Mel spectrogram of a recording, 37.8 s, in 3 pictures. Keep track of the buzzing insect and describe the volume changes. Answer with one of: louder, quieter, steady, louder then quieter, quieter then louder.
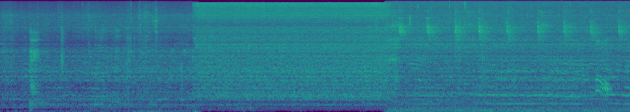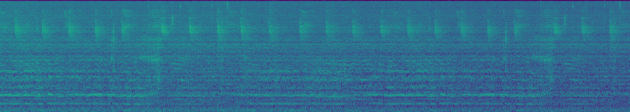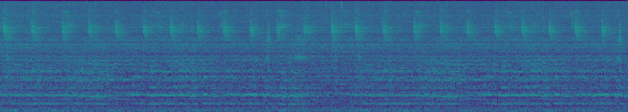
quieter.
